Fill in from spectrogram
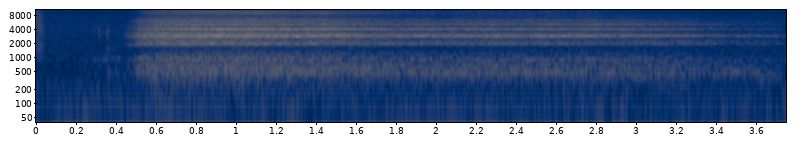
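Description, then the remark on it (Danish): A single long, breathy exhalation pushed out through the mouth during a breathing exercise, emptying the lungs, starting abruptly and holding steady for about three seconds before tapering off. Fairly loud, with no talking. “Så når du ånder ud, så lader du luften forsvinde helt ud af dine lunger, mens at du giver slip.”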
